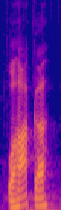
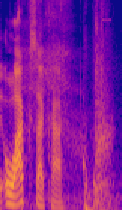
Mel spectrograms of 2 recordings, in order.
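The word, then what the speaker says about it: Oaxaca: That's got to be one of the I mean, outside of everything that is French, it's got to be one of the most inobvious ways to pronounce a place based on how it's spelled.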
